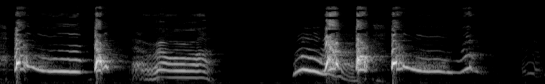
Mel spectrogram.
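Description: Chihuahua barking and yowling: sharp yaps that slide down into long falling notes, in two runs with a short pause about two seconds in.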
